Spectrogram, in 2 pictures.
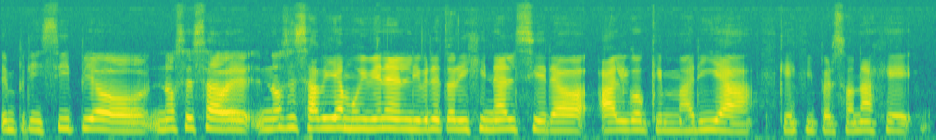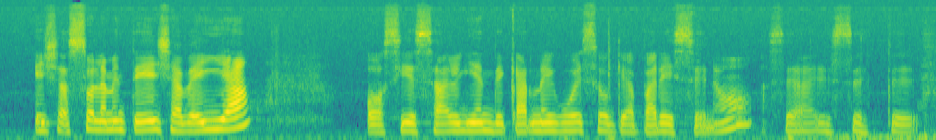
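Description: In a normal speaking voice, a woman of medium pitch talks fairly slowly with fairly even intonation. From Río Cuarto, Córdoba, Argentina; Córdoba, Argentina. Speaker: opera singer; actress in the play. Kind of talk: interview. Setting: theatre during rehearsal. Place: stage. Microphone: handheld.

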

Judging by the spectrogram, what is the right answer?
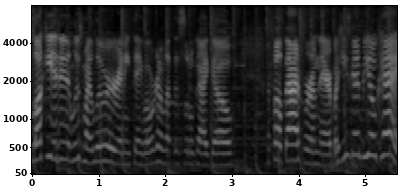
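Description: A high-pitched woman at a very fast pace, dry sound with no echo, faint music in the background. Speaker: fishing vlogger. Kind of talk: casual vlog chat. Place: boat. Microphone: phone near.

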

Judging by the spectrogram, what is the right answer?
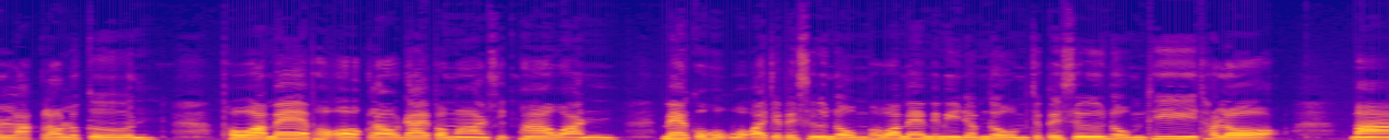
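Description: This woman has a fairly high pitch and a monotone, flat intonation. Her loudness stays very even. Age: old. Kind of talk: personal ghost story told to listeners.

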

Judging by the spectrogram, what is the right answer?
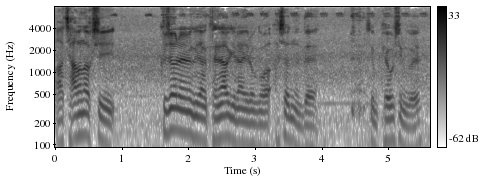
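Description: Delivered at a fairly quick pace with long, frequent pauses and ordinary pitch variation, the speech has a dry sound with no echo over noticeable background noise. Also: man. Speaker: fishing channel interviewer. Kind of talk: field interview questions. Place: waterside. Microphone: phone near.

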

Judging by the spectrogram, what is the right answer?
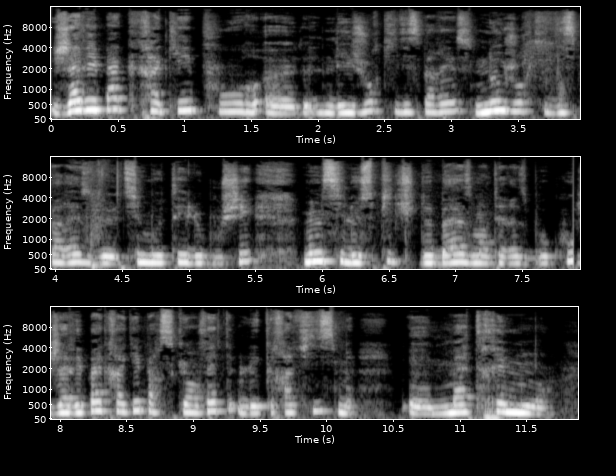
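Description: At a fairly slow pace, a woman with high pitch and a dark, mellow tone speaks with ordinary pitch variation. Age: 20s. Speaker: book youtuber. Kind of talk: casual vlog talk.

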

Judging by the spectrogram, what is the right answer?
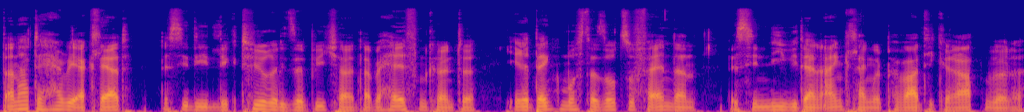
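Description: Someone is reading aloud in a natural voice. The words come out as read text.

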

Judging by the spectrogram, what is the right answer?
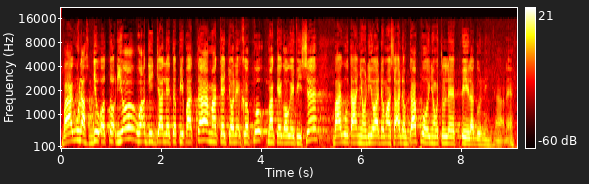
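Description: A man with a Kelantan accent speaks at a high pitch. He hardly pauses at all. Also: ordinary pitch variation, moderate pace. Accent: Kelantanese Malay. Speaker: Islamic religious teacher. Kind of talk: religious lecture on a classical text. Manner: casual, colloquial teaching style.

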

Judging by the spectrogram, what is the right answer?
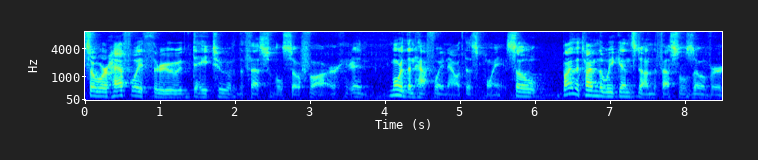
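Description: In a normal speaking voice, a man of medium pitch speaks with lively intonation and big swings in loudness. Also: moderate pace. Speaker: interviewer. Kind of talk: interview. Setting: on location at event.

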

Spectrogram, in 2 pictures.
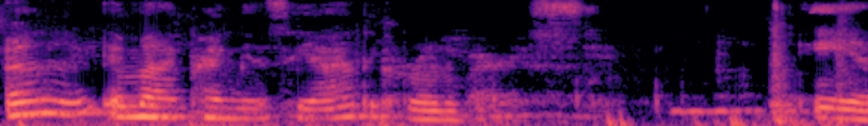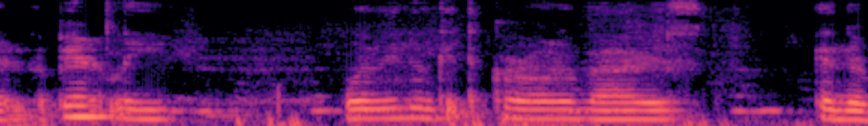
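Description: A woman's fairly low voice, long and frequent pauses, noticeable background noise. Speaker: vlogger. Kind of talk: casual vlog. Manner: soft-spoken. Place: bathroom. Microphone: phone near.

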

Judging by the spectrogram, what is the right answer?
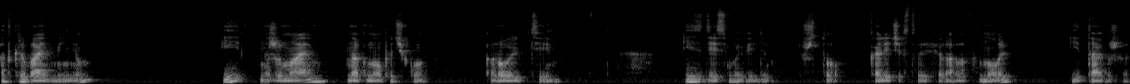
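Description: A man at a very slow pace, with long, frequent pauses and very wide pitch swings. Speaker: YouTuber promoting crypto earning schemes. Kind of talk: sales pitch, screen-share tutorial. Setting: screen recording with voiceover. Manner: brisk, upbeat pitchman, step-by-step instructions; salesy, repeatedly urges viewers to subscribe and like.

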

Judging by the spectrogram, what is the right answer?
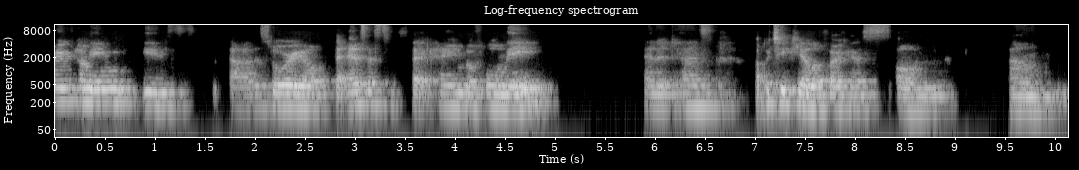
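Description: A soft-spoken woman talks at a fairly slow pace with a low pitch and ordinary pitch variation. Her tone is slightly mellow, and audible room echo surrounds her.

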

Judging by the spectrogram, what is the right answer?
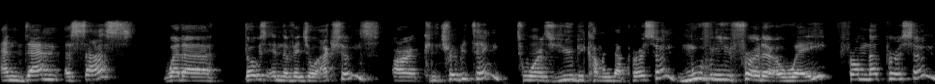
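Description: This voice carries a Dutch accent. It moves at a moderate pace. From Netherlands. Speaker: startup founder, habit coach. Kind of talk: interview. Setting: remote call.

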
